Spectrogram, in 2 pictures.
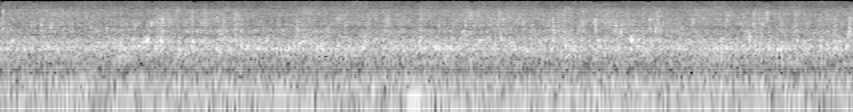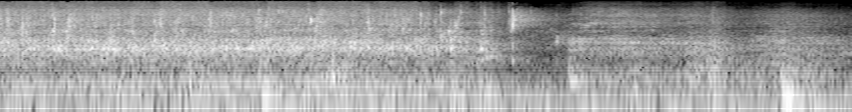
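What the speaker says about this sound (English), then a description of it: "Let me get my face wet." Tap water runs steadily from a faucet into a sink as a face is wetted before a shave, a close, continuous splashing rush that stops abruptly near the end, leaving a few faint drips and handling sounds.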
